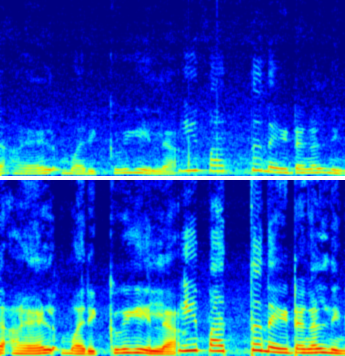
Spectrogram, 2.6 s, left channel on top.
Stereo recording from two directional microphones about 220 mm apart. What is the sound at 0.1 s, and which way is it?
Speech, 40° right (ahead or behind).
